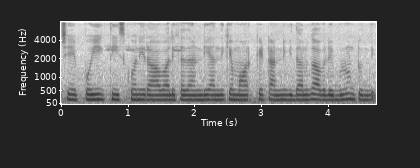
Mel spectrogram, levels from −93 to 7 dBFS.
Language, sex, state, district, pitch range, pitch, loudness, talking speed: Telugu, female, Andhra Pradesh, Krishna, 175-185 Hz, 180 Hz, -21 LUFS, 125 wpm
